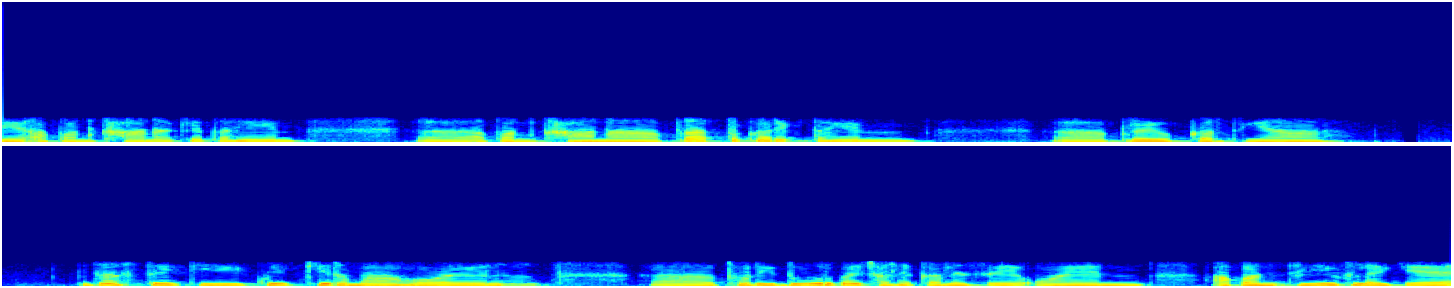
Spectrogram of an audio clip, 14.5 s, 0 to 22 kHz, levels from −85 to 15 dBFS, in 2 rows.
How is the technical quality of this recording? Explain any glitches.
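The quality is limited. The whole speech clip runs through a G.729 codec at 8 kbit/s. Nothing above 4 kHz survives, so the sound is band-limited, rough and slightly synthetic.

VoIP packet loss concealed by the speech codec occurs at 8.11 to 8.18 s, 9.73 to 9.93 s and 13.60 to 13.70 s. The first two gaps fit about 30 ms lost, and the last about 60 ms. The decoder stretches its last sound into a fading buzzy tone or coloured noise, and the audio stays weak or distorted briefly afterwards.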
